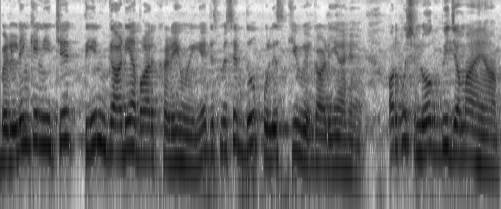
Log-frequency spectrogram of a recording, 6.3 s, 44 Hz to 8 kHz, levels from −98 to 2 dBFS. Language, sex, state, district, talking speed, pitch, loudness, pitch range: Hindi, male, Uttar Pradesh, Varanasi, 240 wpm, 180 Hz, -13 LUFS, 155-205 Hz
